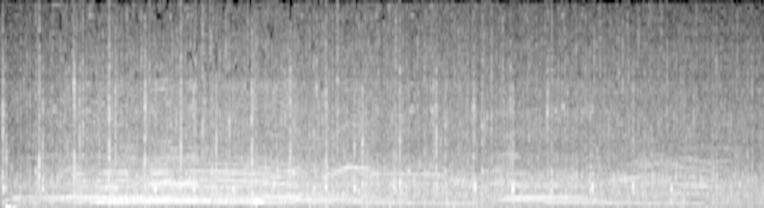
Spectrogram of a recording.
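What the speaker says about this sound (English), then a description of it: "Give our Air Force JRTC, Viking Band, and Viking Singers one more round of applause." A crowd at a high school graduation ceremony gives sustained, full applause for an Air Force JRTC band and singers, with a few scattered cheers, holding steady before slowly easing off.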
